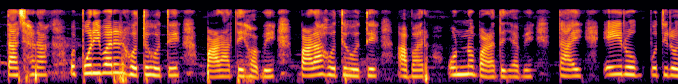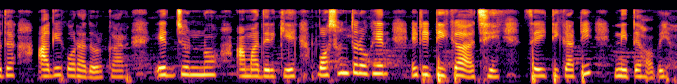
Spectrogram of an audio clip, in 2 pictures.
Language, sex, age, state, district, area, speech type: Bengali, female, 30-45, West Bengal, Paschim Medinipur, rural, spontaneous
